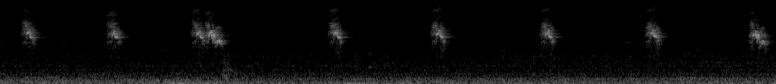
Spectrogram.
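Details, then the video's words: City birds singing: clear high chirps about once a second, one quick double note near two seconds, above a quiet low background drone. "Urban Birds Sound Effects -- Hear the activity"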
